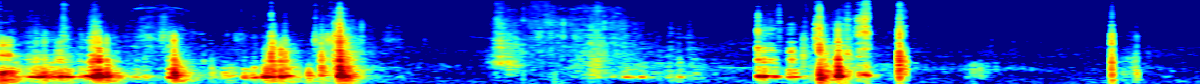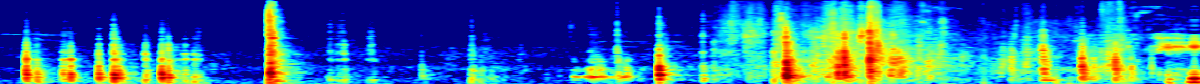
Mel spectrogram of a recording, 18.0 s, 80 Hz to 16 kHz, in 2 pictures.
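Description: Irregular plastic clicks and knocks with bursts of rustling as a radial engine air filter is worked by hand into the slot of a Ford Focus Mk3's plastic air filter housing. One sharp knock stands out about eleven seconds in.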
